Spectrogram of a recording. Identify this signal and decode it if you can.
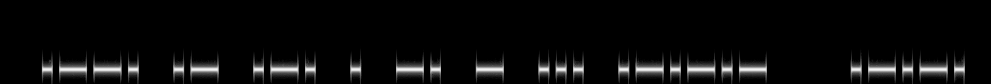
Morse code, heard as a keyed tone, about 14 wpm, spaced as for 12 wpm, 700 Hz. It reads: PARENTS. <AR>
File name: Morsekurs / Witze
